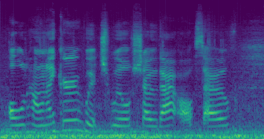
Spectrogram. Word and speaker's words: Honaker: ones yeah yeah so that's why we pronounce it home acre and i didn't even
